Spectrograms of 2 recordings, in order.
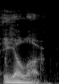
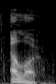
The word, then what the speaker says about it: Elo: it comes to matchmaking you are fighting over elo or ello as uh as as is as it should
